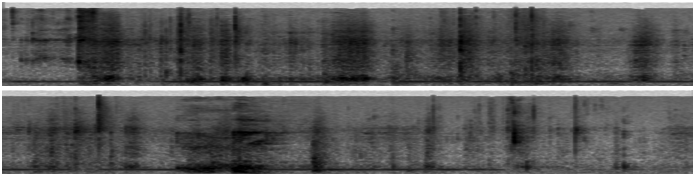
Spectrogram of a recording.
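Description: Crunchy baked cheese snack sticks (Jacob's Mini Cheddar Sticks) being bitten and chewed: a run of irregular crisp crunches that thins out near the end.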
